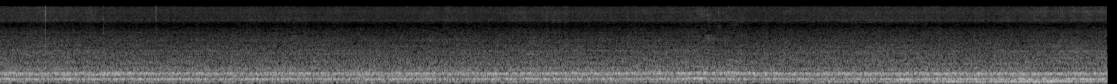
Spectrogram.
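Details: Robber bees stripping propolis from matchsticks produce a persistent humming buzz for the whole stretch, steady in pitch and volume, with two clear droning bands and little else.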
